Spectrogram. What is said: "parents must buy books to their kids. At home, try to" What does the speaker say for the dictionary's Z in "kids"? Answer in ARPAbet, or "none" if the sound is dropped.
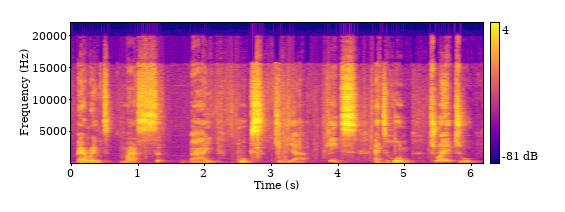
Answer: S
